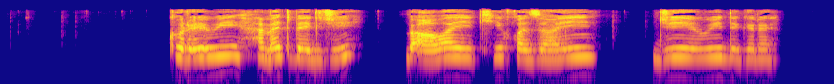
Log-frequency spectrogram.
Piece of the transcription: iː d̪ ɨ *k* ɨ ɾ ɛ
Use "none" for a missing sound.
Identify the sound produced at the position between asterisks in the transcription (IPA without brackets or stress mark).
ɡ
